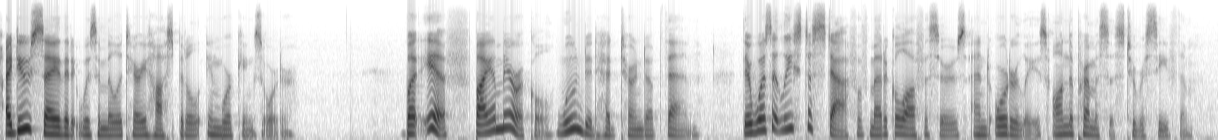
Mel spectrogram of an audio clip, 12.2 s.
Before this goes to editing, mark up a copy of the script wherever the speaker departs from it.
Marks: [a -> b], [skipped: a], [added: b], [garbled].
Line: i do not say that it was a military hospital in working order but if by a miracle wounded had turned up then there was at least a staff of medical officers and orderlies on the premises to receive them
i do [skipped: not] say that it was a military hospital in [working -> workings] order but if by a miracle wounded had turned up then there was at least a staff of medical officers and orderlies on the premises to receive them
